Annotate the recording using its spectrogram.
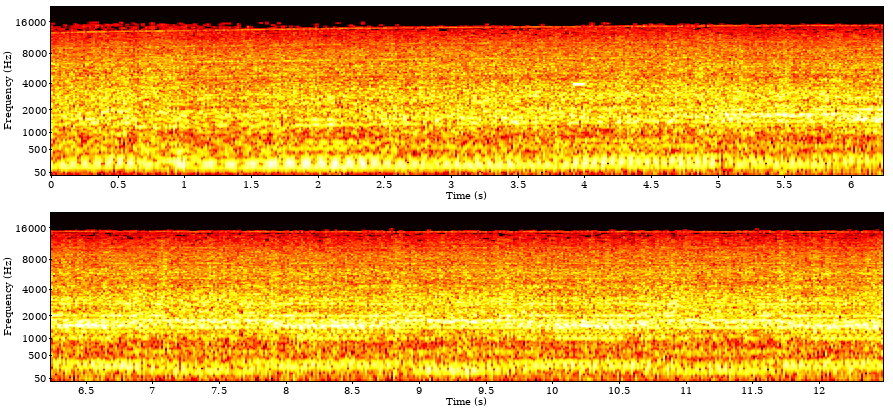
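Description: A racing car engine holds a steady high whine at full speed.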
